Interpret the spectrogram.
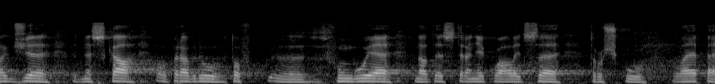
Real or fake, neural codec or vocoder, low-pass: real; none; 7.2 kHz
